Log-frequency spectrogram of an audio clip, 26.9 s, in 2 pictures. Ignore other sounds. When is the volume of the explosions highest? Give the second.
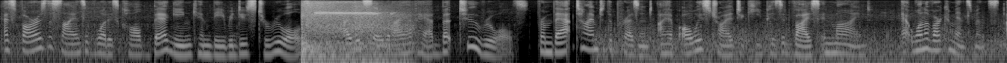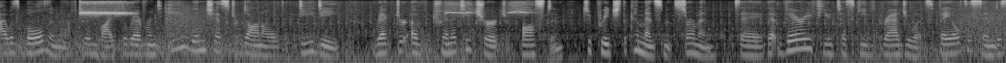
4 s.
